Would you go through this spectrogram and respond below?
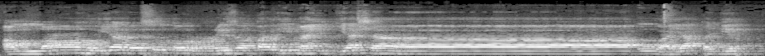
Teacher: Liman tak dengung, yasha kena 6, tak boleh 4. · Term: qiraat Imam Hamzah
